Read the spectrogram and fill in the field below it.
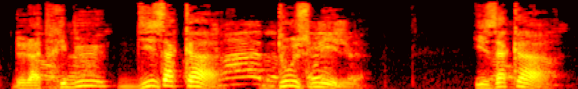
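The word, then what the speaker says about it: Issacar: la tribu d'isaka 12000 isakar ça doit être comme ça que ça se prononce 12000 la tribu de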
